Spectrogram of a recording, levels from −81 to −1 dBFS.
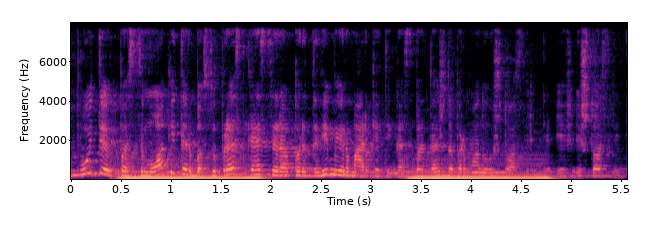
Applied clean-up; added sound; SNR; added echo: none; Bowed string instrument; -3 dB; reverberation time 0.7 s.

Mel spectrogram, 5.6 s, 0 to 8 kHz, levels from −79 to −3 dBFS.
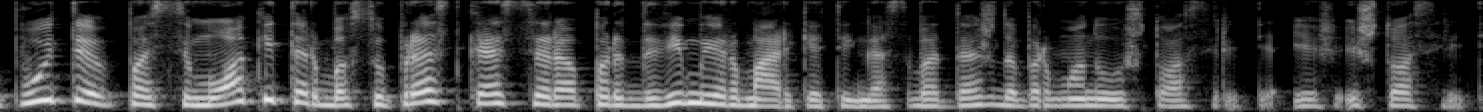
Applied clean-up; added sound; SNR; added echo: none; none; none; none.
